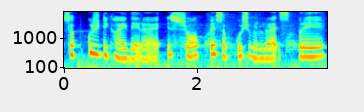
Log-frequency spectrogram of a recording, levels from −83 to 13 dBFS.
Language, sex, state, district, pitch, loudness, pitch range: Hindi, female, Madhya Pradesh, Dhar, 245 Hz, -16 LUFS, 215-275 Hz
